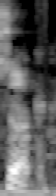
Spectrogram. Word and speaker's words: Suk: And you and I both know that S-U-K does not spell the English word suck. But don't tell that to Philly fans when he's warming up in the bullpen. So, that's exactly right. – Please tell me that the guy's name is actually going to be pronounced Sook, and we'll be much better off.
